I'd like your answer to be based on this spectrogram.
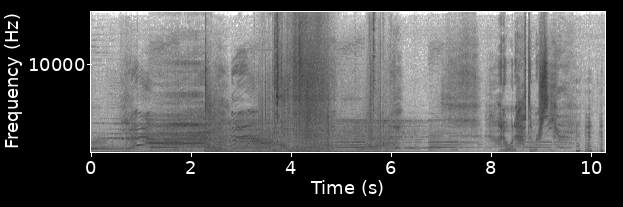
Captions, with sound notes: [grunting] - I don't want to have to mercy you.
